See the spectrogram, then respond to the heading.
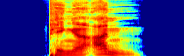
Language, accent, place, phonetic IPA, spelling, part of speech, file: German, Germany, Berlin, [ˌpɪŋə ˈan], pinge an, verb, De-pinge an.ogg
- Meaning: inflection of anpingen: 1. first-person singular present 2. first/third-person singular subjunctive I 3. singular imperative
